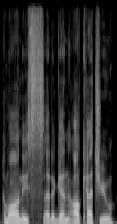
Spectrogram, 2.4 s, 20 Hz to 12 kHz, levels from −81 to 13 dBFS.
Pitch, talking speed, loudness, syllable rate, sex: 140 Hz, 205 wpm, -17 LUFS, 4.0 syllables/s, male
